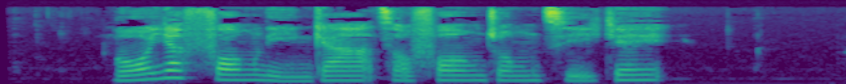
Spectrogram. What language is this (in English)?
Cantonese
